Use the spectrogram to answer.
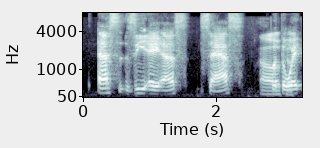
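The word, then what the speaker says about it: Szass: Yep, But it's SZAS, Sass.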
